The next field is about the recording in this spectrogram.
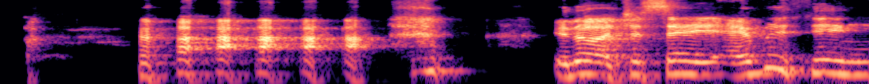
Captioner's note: laughing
